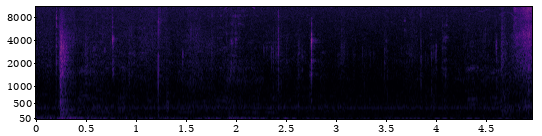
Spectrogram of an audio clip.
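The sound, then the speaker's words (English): Wet chewing with soft irregular crunches and clicks, a steady mouthy rhythm of bites and mastication, with no talking. “Not chewing in the mic.”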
